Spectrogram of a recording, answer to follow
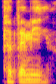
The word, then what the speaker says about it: Pepe: significant one the pathe yeah pep or alter pronounced Pepi okay yeah well before we jump into your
